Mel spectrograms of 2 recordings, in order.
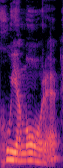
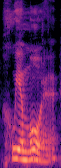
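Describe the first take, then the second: First: Goeiemôre with a guttural g, falling; Afrikaans goeiemôre. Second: Goeiemôre with a throaty G, rising; Afrikaans greeting. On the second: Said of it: "very common greeting". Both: Shown as a demonstration.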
